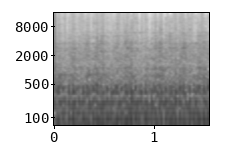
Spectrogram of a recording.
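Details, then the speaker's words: 1999 Chevrolet Camaro running with the fuel pump relay out and both fuel lines off, fuel gauge reading zero. Rough, lumpy, uneven low rumble with loose clatter. "it's kind of sounding cruddy but let's go to the front of it and i'm going to show you the fuel gauge"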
